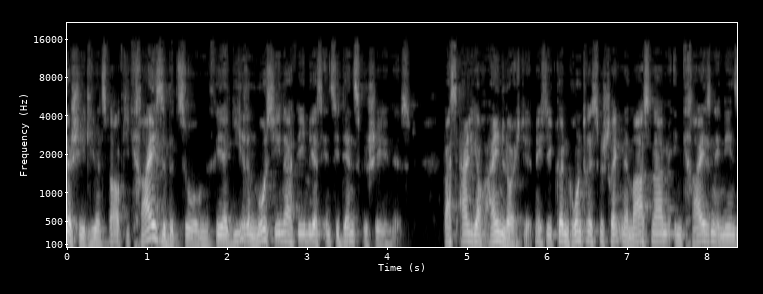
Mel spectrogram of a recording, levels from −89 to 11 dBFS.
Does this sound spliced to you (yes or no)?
no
